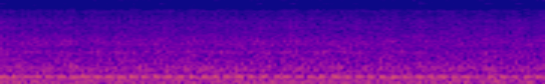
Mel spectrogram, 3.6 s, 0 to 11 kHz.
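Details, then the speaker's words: Mercedes-Benz Actros truck diesel at idle, cylinder-by-cylinder check done: steady, slightly uneven knocking pulse about twice a second; engine knock, cylinders 3 and 4 drop less, mechanic plans to check the nozzles. "अगर आपके engine में आवाज है तो किस तरह से आप जो है उसको चेक कर सकते हैं"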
